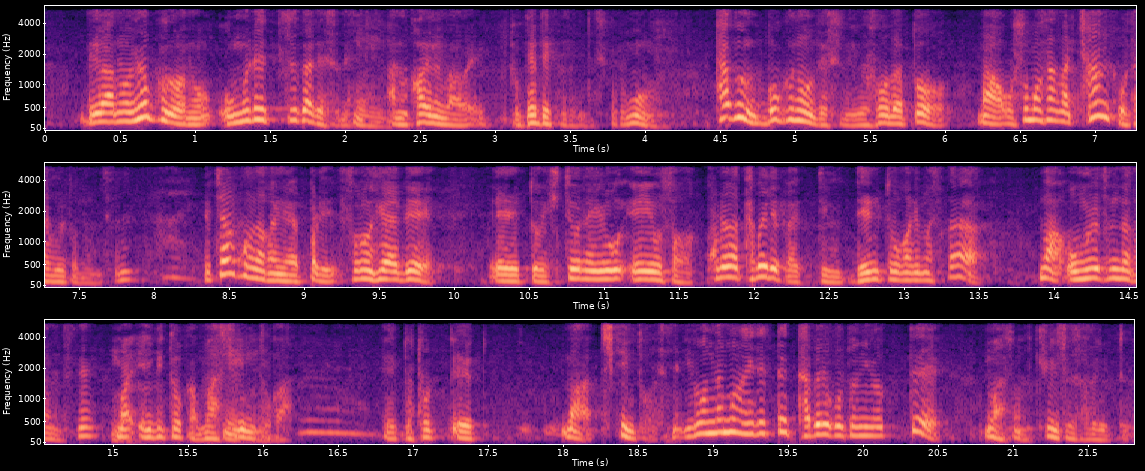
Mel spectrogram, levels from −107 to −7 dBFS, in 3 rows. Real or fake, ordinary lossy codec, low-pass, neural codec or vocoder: fake; MP3, 48 kbps; 5.4 kHz; codec, 16 kHz, 4 kbps, FreqCodec, smaller model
